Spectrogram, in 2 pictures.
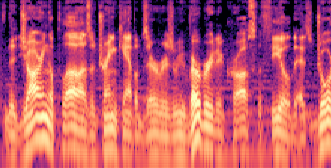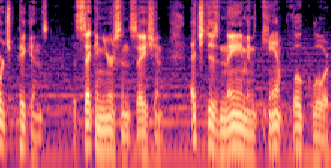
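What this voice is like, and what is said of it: Dramatic sports film narrator voice. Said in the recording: “my best NFL Films impression”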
